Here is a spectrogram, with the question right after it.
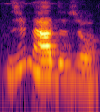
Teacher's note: I love the way the D becomes J sound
